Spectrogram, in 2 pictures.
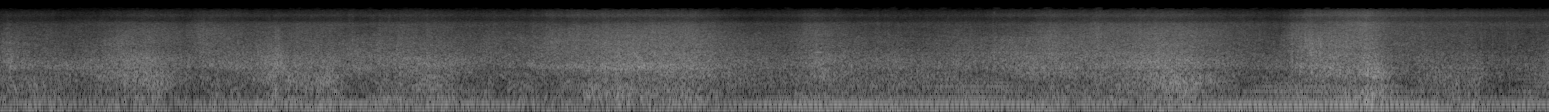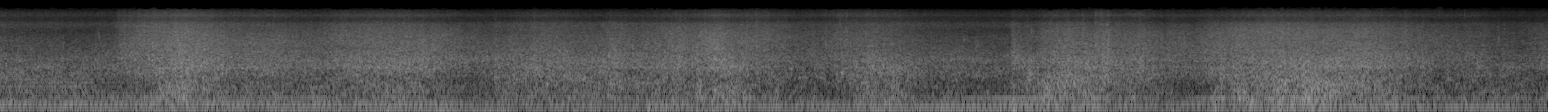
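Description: Small ocean waves breaking and washing up the sand in repeated swells, with wind buffeting the microphone as a low rumble underneath.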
